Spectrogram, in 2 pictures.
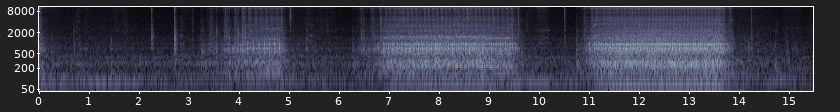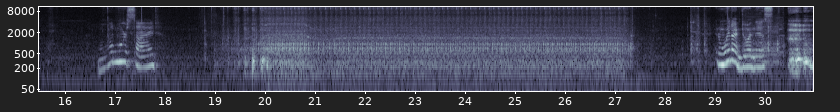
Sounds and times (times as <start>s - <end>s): Sewing machine: 3.2s - 5.1s, 6.3s - 9.7s, 10.8s - 14.0s, 18.9s - 27.4s
Speech: 16.7s - 18.0s, 29.0s - 30.2s.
